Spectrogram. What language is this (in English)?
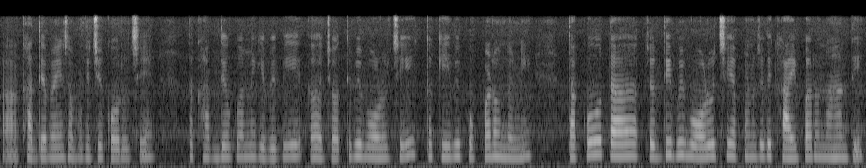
Odia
